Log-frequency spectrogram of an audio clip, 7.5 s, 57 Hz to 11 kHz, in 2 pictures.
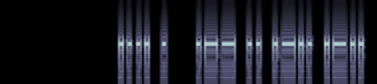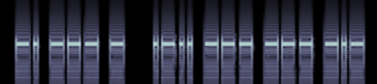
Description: Morse code, heard as a keyed tone, about 28 wpm, 700 Hz. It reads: HE WILL NOT LOOK
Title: Sentences from Top 1000 Words - Review Part 5 - 28wpm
